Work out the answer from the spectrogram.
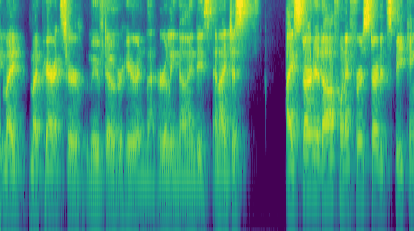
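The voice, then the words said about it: Canadian accent. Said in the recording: “Canadian accent”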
